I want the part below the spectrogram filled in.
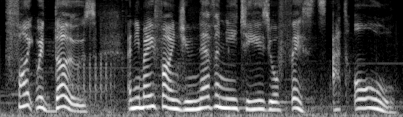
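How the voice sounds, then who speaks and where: A woman's voice: a little high, lively intonation, unhurried. A woman playing a tough, big-hearted female fighter in a video game, casual and encouraging, with long reverb and music behind. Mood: fond, encouraging. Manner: casual, plain-spoken, encouraging.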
